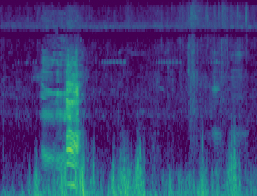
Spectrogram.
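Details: Cows roaming the fields give deep, drawn-out moos, calling to their companions.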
